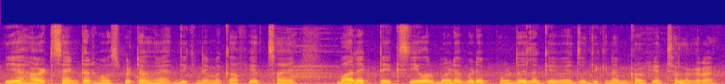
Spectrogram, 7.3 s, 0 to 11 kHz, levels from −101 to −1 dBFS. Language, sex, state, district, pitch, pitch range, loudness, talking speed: Hindi, male, Rajasthan, Bikaner, 135 Hz, 130-140 Hz, -16 LUFS, 230 wpm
